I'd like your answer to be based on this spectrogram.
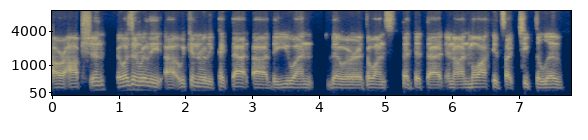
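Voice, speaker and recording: A man in his twenties, from Sudan and Kenya, tells his story as a podcast guest. His voice sits very low and stays flat, with many fillers and restarts. The sound is dry and close. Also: moderate pace, hardly any pauses, no echo. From born in Sudan, raised in Kenya. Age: 20s. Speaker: podcast guest, clothing designer. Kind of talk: casual interview.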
